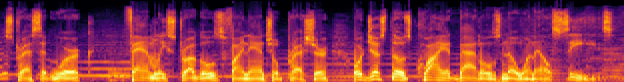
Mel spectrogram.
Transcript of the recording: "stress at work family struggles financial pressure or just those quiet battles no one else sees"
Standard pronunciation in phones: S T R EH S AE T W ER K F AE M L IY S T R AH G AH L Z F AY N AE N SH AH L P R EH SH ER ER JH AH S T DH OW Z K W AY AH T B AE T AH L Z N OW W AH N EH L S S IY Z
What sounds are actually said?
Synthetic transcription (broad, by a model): S T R EH S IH T W ER K F AE M L IY S T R AH G L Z F AY N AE N SH L P R EH SH ER ER JH AH S T DH OW Z K W AY AH T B AE T L Z N OW W AH N EH L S S IY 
